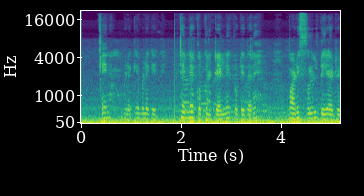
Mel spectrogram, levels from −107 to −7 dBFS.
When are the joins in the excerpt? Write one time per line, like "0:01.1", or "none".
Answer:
0:01.8

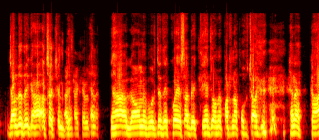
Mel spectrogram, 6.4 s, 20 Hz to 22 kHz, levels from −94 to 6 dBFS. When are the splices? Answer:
0:01.9

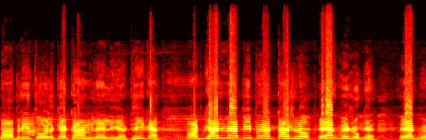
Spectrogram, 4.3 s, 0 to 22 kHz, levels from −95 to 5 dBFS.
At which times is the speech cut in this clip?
0:03.1

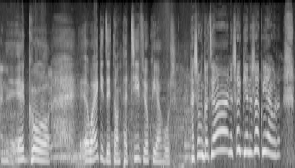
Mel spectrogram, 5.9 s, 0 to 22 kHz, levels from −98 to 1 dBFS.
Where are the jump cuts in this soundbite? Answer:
0:03.6

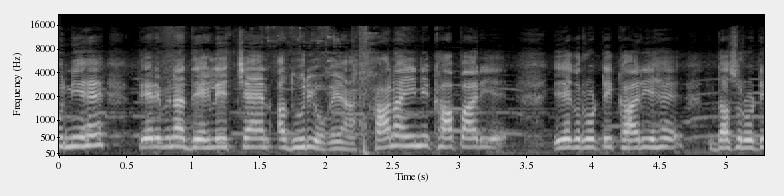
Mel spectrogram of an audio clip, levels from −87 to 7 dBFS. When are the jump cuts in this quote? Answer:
0:02.2

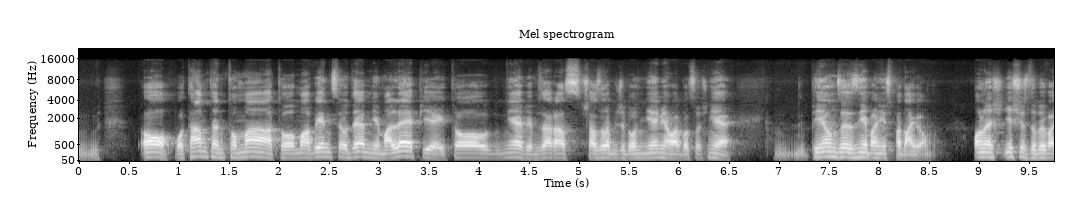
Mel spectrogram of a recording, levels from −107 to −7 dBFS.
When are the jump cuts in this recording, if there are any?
0:06.9

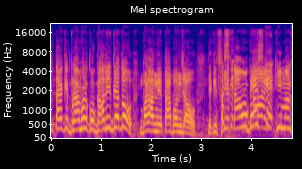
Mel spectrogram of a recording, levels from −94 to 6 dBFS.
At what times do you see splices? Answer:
0:03.4

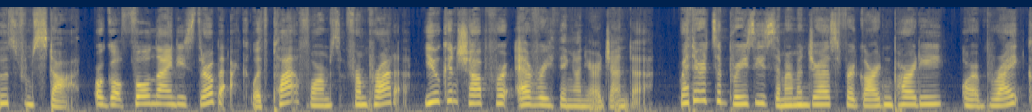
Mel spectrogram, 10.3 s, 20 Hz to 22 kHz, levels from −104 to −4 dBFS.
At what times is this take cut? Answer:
none

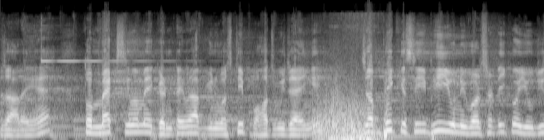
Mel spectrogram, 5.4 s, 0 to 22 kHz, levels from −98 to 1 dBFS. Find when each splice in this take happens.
0:03.4

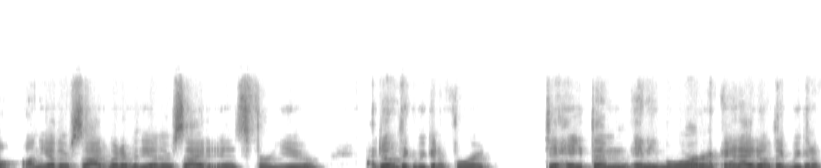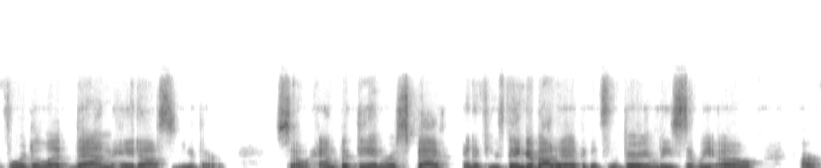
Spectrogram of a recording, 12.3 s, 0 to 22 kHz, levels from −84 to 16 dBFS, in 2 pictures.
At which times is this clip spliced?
0:09.5

